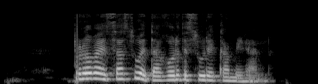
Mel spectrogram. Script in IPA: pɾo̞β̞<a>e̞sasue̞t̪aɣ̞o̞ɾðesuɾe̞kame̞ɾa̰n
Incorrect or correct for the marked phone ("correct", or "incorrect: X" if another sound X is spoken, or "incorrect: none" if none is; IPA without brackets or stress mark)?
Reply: correct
